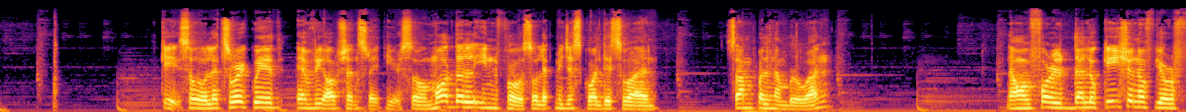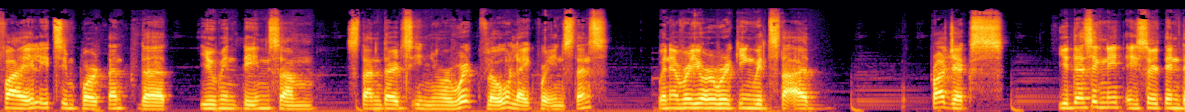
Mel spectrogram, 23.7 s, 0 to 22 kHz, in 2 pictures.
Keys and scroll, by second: 7.4 shift+s, 8.2 e, 9.2 space.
